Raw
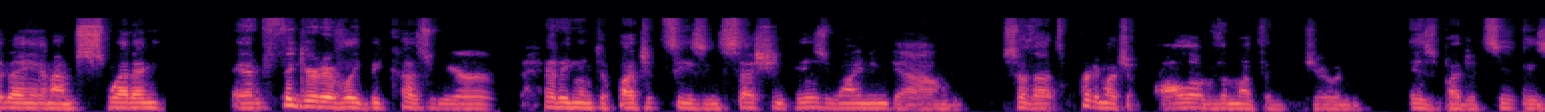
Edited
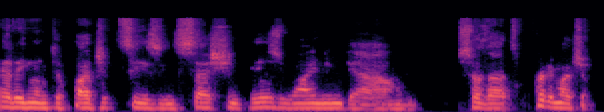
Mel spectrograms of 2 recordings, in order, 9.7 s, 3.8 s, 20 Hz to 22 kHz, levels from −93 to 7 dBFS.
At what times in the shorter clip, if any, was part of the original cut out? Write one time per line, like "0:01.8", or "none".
none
